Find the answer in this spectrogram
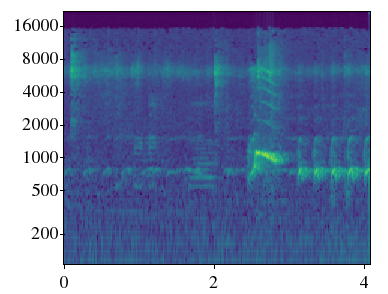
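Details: Bangkok-type zebra dove (perkutut) kept at a breeding farm in Kroya, Cilacap, Central Java, Indonesia, sings a very melodious song. Soft faint cooing, then a loud rising whistled opening note followed by a brisk run of mellow, evenly pitched coos.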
